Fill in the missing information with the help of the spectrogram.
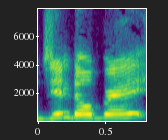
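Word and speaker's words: Dzień dobry: So Jin Dobre is how you say basically good day or hello. That's how you greet.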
